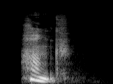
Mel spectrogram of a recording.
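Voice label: "hunk", English, British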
